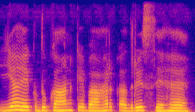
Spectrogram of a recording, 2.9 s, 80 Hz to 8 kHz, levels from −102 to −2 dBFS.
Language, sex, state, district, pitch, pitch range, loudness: Hindi, female, Jharkhand, Garhwa, 220 Hz, 210-230 Hz, -14 LUFS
